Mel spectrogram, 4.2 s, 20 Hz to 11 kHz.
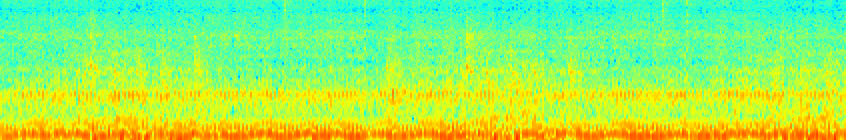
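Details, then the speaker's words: Honda Vario 150 scooter that came in electrically dead; weak battery and blown 25A fuse already fixed. Steady starter whir, even cranking, never fires. MIL shows code 12 and the fuel pump doesn't hum, traced to a broken injector wire. "di starter pun mau ngangkat cuma enggak mau nyala motornya"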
